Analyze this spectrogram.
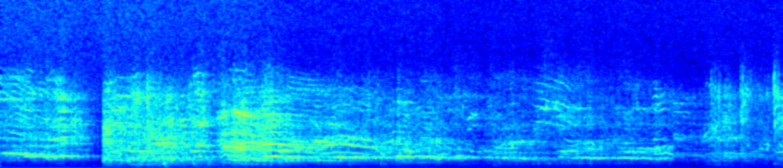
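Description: A man shouts with animation in a large echoing gym.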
